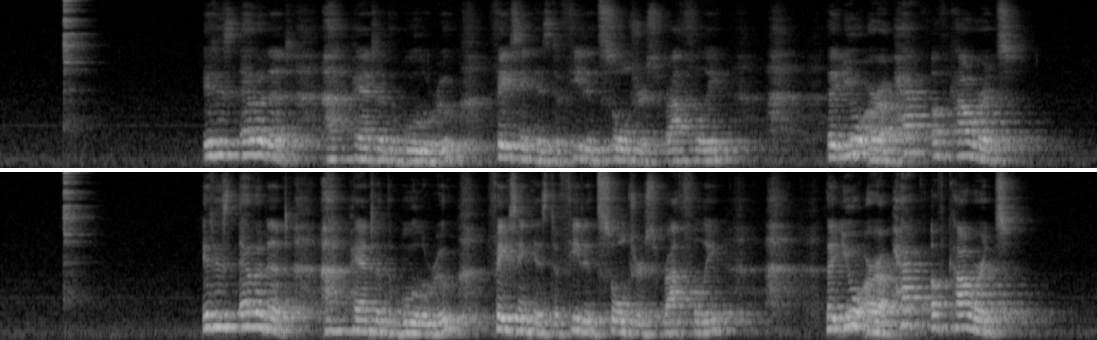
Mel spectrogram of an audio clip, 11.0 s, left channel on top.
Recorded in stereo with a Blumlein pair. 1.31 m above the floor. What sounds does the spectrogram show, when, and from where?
0.6 s cutlery clinking: 5° left, 1.4 m
2.0 s a woman speaking: 40° right, 0.7 m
